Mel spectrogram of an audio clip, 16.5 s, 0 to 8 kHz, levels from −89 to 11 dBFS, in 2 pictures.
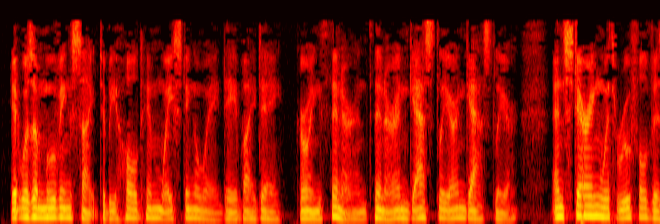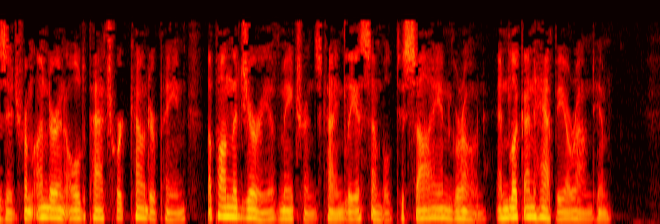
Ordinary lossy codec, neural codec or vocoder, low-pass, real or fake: MP3, 24 kbps; vocoder, 44.1 kHz, 80 mel bands, Vocos; 7.2 kHz; fake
